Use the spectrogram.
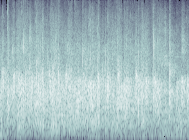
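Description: Voters at a union congress in Kintambo break into steady, loud applause after an officer is elected by acclamation, a dense wash of many hands clapping continuously with no talking over it.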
